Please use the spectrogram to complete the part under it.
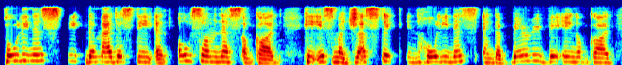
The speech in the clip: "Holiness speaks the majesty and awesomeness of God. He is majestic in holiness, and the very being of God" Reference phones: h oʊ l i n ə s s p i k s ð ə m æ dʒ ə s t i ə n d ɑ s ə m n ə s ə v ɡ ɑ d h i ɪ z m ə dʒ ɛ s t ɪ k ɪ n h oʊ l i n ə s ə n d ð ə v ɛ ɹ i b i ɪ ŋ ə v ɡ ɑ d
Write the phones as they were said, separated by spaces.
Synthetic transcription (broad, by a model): h oʊ l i n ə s s p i k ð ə m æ dʒ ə s t i ə n d ɑ s ə m n ə s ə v ɡ ɑ d h i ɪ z m ə dʒ ɛ s t ɪ k ɪ n h oʊ l i n ə s ə n d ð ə b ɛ ɹ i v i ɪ ŋ ə v ɡ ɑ d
